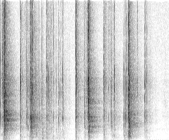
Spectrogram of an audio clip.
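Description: A deck of tarot cards being shuffled by hand, the cards slapping together in quick sharp strokes about three a second that stop just before the end.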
